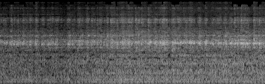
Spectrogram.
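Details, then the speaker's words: Honda CR-V 2.2 diesel at idle: steady high-pitched whir; conclusion is a worn alternator bearing, and the alternator was then removed for replacement. "так друзі заміну провели ролики шумно пропав і все висновок що це є підшипник генератора"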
